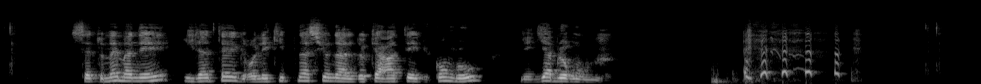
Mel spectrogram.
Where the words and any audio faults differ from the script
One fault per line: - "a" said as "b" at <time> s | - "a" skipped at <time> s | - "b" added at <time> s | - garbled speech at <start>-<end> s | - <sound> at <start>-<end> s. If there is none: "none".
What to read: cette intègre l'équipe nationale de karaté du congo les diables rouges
- "même année il" added at 1.0 s
- laugh at 7.1-8.7 s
